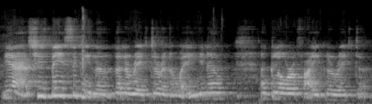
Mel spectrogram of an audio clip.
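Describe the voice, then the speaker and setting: A woman's voice: on the low side, normal speed, bright, forceful tone, recorded from a distance. Welsh woman actor, echoey and off mic. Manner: chatty, laughs often, frequent fillers. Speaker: actor, interview guest. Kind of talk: casual interview talk.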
